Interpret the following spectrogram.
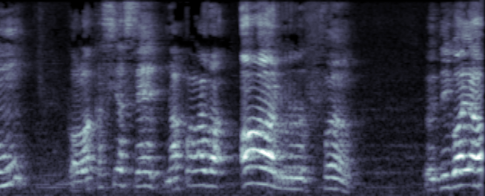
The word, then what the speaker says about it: órfã: Na palavra órfã, eu digo, olha, órfã.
